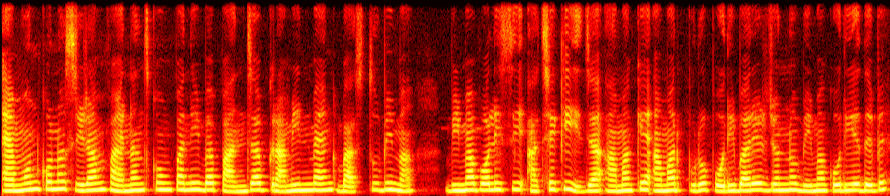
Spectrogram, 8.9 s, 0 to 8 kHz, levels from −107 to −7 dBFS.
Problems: none marked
